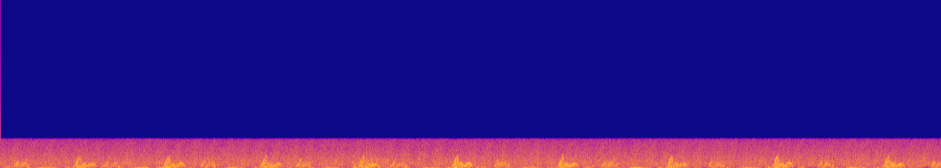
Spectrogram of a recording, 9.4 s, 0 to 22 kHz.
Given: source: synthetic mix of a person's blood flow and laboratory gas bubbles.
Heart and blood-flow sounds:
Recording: Doppler ultrasound of blood flow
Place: precordium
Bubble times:
3.27-3.39 s: bubbles
3.49-3.90 s: bubbles
From the record:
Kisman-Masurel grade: 112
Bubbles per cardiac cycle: 1 to 2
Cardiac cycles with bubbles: 1 to 10%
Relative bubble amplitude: moderate (0.250 to 0.450)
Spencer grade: 1 (occasional bubble signal discernible with the cardiac motion signal, with majority of cardiac periods free of bubbles)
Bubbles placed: only in the low amplitude regions of the cardiac cycle

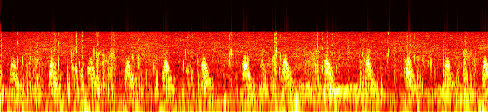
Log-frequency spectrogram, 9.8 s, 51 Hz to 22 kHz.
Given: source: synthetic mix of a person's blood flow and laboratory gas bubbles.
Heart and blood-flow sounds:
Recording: Doppler ultrasound of blood flow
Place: subclavian vein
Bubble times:
0.00-0.08 s: bubbles
0.31-0.88 s: bubbles
0.99-1.20 s: bubbles
1.29-1.72 s: bubbles
1.79-2.33 s: bubbles
2.60-3.19 s: bubbles
3.27-3.36 s: bubbles
3.60-3.88 s: bubbles
3.92-4.26 s: bubbles
4.55-4.77 s: bubbles
4.89-5.00 s: bubbles
5.14-5.75 s: bubbles
6.04-6.75 s: bubbles
7.14-7.45 s: bubbles
7.59-7.80 s: bubbles
8.05-8.50 s: bubbles
8.54-8.75 s: bubbles
8.83-8.99 s: bubbles
9.07-9.54 s: bubbles
9.73-9.77 s: bubbles
From the record:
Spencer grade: 3 (all of the cardiac periods contain showers or single bubble signals, but not dominating or overriding the cardiac motion signals)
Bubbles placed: anywhere in the cardiac cycle

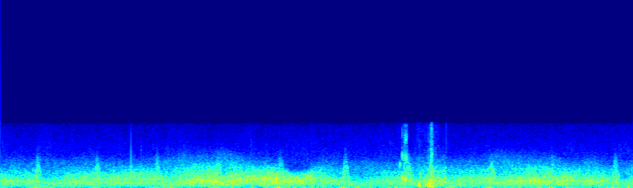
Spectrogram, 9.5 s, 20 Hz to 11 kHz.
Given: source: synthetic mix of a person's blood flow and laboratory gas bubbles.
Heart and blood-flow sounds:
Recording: Doppler ultrasound of blood flow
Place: subclavian vein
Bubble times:
5.96-6.14 s: bubbles
6.25-6.58 s: bubbles
From the record:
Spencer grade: 1 (occasional bubble signal discernible with the cardiac motion signal, with majority of cardiac periods free of bubbles)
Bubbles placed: anywhere in the cardiac cycle

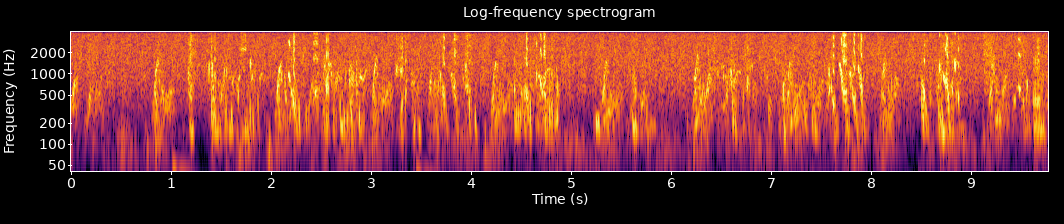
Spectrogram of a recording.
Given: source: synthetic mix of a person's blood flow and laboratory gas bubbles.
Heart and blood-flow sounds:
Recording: Doppler ultrasound of blood flow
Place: precordium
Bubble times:
1.16-1.25 s: bubbles
1.35-1.95 s: bubbles
2.15-2.98 s: bubbles
3.23-3.52 s: bubbles
3.57-4.09 s: bubbles
4.40-4.91 s: bubbles
5.21-5.32 s: bubbles
5.59-5.87 s: bubbles
6.42-6.86 s: bubbles
6.93-8.00 s: bubbles
8.47-8.91 s: bubbles
9.40-9.78 s: bubbles
From the record:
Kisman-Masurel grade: 333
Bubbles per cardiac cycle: rolling drumbeat, 9 or more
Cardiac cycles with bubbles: 50 to 99%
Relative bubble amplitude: loud (0.450 to 0.775)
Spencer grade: 3 (all of the cardiac periods contain showers or single bubble signals, but not dominating or overriding the cardiac motion signals)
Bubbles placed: only in the low amplitude regions of the cardiac cycle

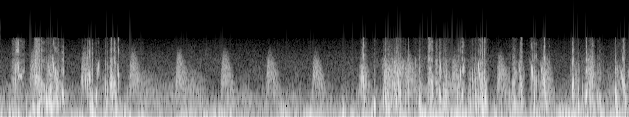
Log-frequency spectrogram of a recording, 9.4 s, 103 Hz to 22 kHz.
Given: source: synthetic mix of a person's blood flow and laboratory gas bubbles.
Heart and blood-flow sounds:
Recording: Doppler ultrasound of blood flow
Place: subclavian vein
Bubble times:
0.16-0.37 s: bubbles
0.45-0.97 s: bubbles
1.20-1.51 s: bubbles
1.54-1.81 s: bubbles
5.38-5.53 s: bubbles
5.58-5.66 s: bubbles
5.71-6.77 s: bubbles
6.83-7.35 s: bubbles
7.57-7.87 s: bubbles
7.92-8.28 s: bubbles
8.54-9.04 s: bubbles
9.18-9.45 s: bubbles
From the record:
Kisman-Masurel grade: 333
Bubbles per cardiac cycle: rolling drumbeat, 9 or more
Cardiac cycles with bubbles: 50 to 99%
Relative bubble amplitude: loud (0.450 to 0.775)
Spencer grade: 3 (all of the cardiac periods contain showers or single bubble signals, but not dominating or overriding the cardiac motion signals)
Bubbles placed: anywhere in the cardiac cycle

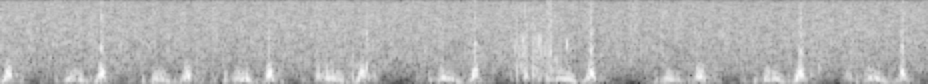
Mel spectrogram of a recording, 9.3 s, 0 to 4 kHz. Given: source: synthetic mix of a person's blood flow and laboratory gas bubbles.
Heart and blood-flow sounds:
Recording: Doppler ultrasound of blood flow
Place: precordium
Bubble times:
3.12-3.40 s: bubbles
3.44-3.79 s: bubbles
5.11-5.74 s: bubbles
8.18-8.21 s: bubbles
8.43-8.54 s: bubbles
8.63-8.71 s: bubbles
From the record:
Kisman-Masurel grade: 221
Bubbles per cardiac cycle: several, 3 to 8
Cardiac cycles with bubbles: 10 to 50%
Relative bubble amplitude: barely perceptible (0.100 to 0.250)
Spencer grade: 2 (many but less than half of the cardiac periods contain bubble signals, singularly or in groups)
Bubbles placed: only in the low amplitude regions of the cardiac cycle

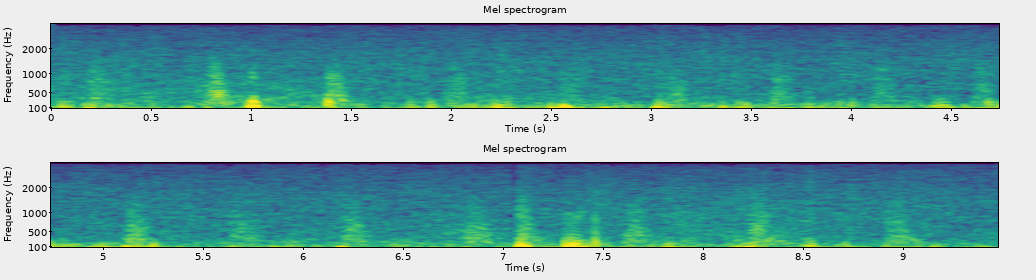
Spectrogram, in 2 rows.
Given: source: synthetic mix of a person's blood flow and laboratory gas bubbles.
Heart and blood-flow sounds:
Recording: Doppler ultrasound of blood flow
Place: subclavian vein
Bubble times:
no bubbles
From the record:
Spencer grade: 0 (complete lack of bubble signals)

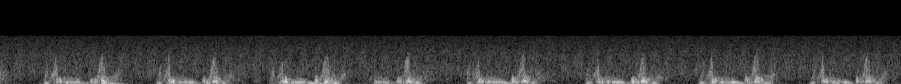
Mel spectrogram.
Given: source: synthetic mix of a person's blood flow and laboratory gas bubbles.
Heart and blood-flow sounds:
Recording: Doppler ultrasound of blood flow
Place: precordium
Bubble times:
no bubbles
From the record:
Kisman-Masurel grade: 000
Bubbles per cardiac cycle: 0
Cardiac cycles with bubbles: 0%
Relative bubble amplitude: no bubbles discernible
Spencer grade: 0 (complete lack of bubble signals)

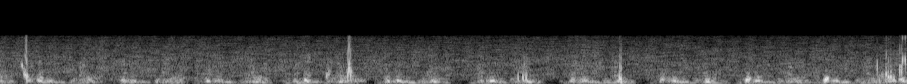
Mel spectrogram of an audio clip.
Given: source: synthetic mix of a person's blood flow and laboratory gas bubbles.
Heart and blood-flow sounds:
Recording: Doppler ultrasound of blood flow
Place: precordium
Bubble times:
0.00-0.03 s: bubbles
0.20-0.34 s: bubbles
3.02-3.11 s: bubbles
3.24-3.32 s: bubbles
3.44-3.66 s: bubbles
5.15-5.31 s: bubbles
6.16-6.25 s: bubbles
8.73-9.08 s: bubbles
From the record:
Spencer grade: 2 (many but less than half of the cardiac periods contain bubble signals, singularly or in groups)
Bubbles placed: anywhere in the cardiac cycle

